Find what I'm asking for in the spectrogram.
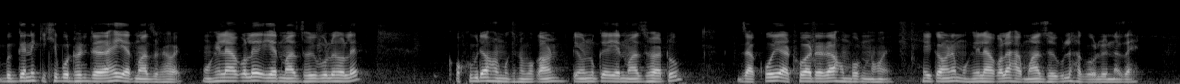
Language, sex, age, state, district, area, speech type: Assamese, male, 18-30, Assam, Tinsukia, urban, spontaneous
